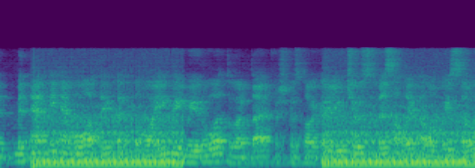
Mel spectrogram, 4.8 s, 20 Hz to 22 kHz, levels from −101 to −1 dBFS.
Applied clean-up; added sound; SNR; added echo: none; Engine / Truck / Car; -4 dB; reverberation time 0.3 s.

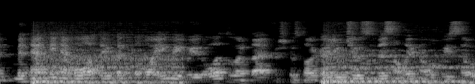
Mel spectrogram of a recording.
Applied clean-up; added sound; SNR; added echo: classical method WPE with log-MMSE.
